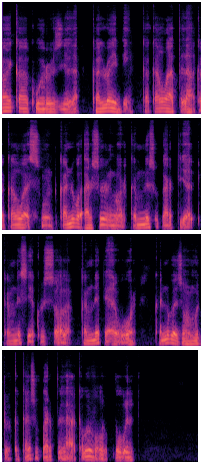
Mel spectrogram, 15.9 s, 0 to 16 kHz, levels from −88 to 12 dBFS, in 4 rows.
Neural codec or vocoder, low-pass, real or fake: codec, 44.1 kHz, 2.6 kbps, DAC; 14.4 kHz; fake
